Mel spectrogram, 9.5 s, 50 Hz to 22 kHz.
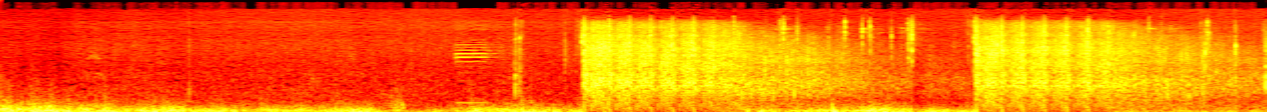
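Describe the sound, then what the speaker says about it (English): Twelve rapid gunshots fired at a target on the left, delivered in two quick strings of sharp reports over a steady outdoor wind rumble, with no talk. "Target on the left, 12 shots."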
